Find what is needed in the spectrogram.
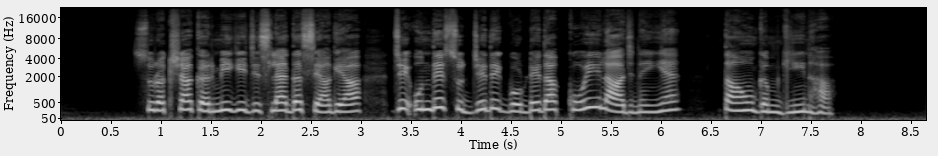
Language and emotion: Dogri, sad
